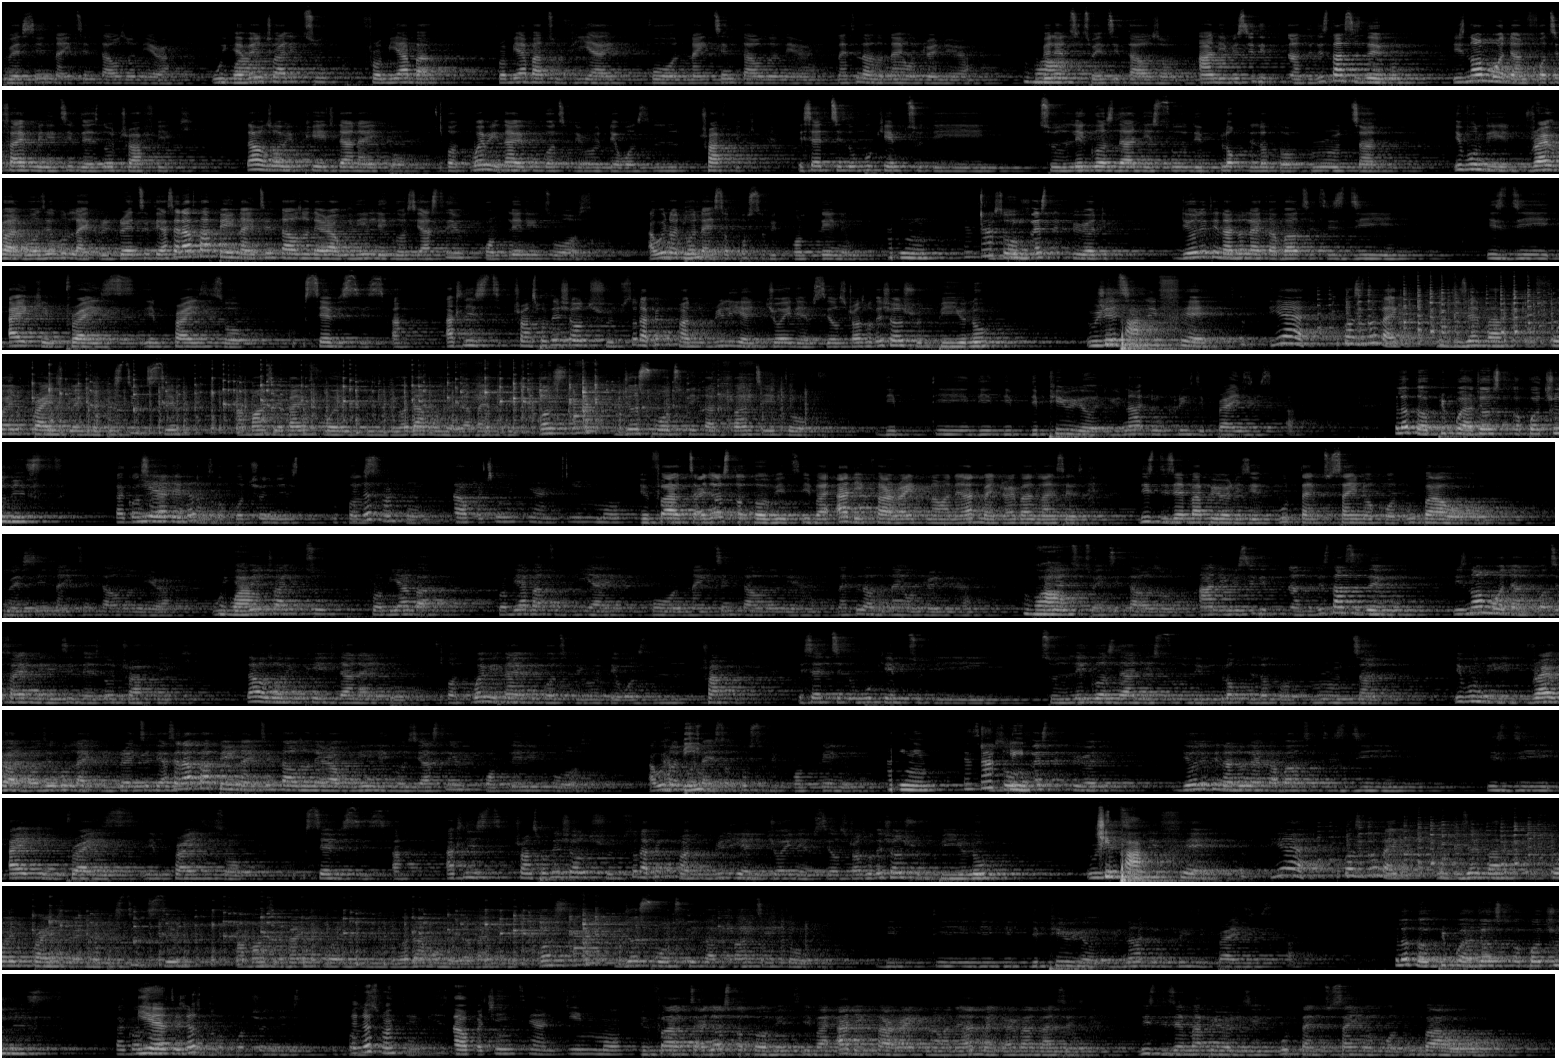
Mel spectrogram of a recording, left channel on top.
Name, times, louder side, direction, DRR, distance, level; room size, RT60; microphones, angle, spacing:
voice 1, 0.0-1.7 2.1-3.3 3.7-4.3 5.0-6.2 6.5-9.7 10.3-14.0 14.5-17.4 18.0-19.7 20.0-22.3 22.6-22.8 23.5-25.4 26.0-29.4 30.1-37.0 37.6-39.7 41.0-41.6 41.8-42.2 42.8-45.1 46.0-49.1 49.7-50.7 51.1-56.6 57.5-59.7 60.1-60.7 61.0-64.1 64.6-67.9 68.4-70.4 71.0-71.2 71.6-75.2 76.2-78.2 79.0-80.8 81.3-81.6 81.9-82.1 82.5-82.7 84.2-88.8 89.2-92.7, left 3 dB, 80° left, 5 dB, 1.1 m, -36 dB
voice 2, 2.2-2.6 10.2-10.8 37.8-38.2 40.1-40.5 40.8-41.4 57.7-58.1 79.2-79.8 81.3-84.1, right 5 dB, 70° right, 11 dB, 0.5 m, -34 dB
sound 1, 59.9-70.3, left 4 dB, 35° left, 0.6 m, -40 dB
11.5 x 11.5 x 4.9 m, 2.2 s
head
